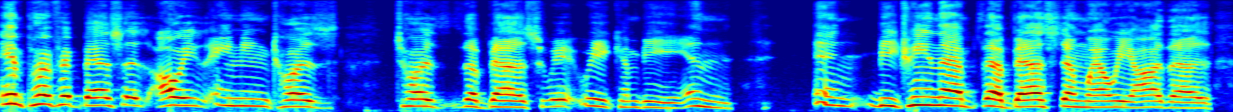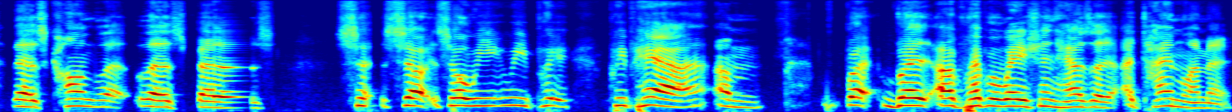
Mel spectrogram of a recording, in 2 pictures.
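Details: Dysarthric speech in an adult man who lost oxygen at birth, with a pronounced lifelong speech impediment and an unusual gait.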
